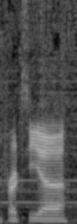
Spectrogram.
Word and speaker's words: Protea: literally only learned recently it's supposed to be protea pronouncing it like professional tea oh protein that's fair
